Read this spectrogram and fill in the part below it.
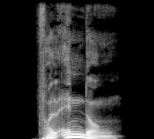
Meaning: completion; perfection
- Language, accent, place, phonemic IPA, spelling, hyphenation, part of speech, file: German, Germany, Berlin, /fɔlˈʔɛndʊŋ/, Vollendung, Voll‧en‧dung, noun, De-Vollendung.ogg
